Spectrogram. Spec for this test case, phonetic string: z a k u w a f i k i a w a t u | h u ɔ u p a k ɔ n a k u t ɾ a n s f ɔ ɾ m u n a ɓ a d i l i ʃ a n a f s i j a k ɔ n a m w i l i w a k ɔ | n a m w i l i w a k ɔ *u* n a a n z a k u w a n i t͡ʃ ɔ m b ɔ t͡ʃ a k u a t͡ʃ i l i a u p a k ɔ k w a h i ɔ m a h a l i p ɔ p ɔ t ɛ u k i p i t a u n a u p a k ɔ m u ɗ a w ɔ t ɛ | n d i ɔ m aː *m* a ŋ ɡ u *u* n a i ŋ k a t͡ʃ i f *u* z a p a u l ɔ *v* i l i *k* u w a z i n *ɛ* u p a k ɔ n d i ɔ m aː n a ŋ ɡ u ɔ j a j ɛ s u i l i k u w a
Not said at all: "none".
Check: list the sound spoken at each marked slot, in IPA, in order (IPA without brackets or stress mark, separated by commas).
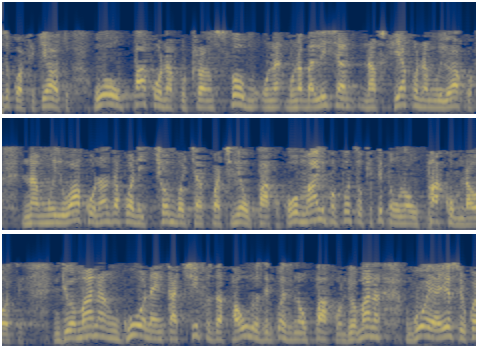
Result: u, n, ɔ, u, z, k, a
